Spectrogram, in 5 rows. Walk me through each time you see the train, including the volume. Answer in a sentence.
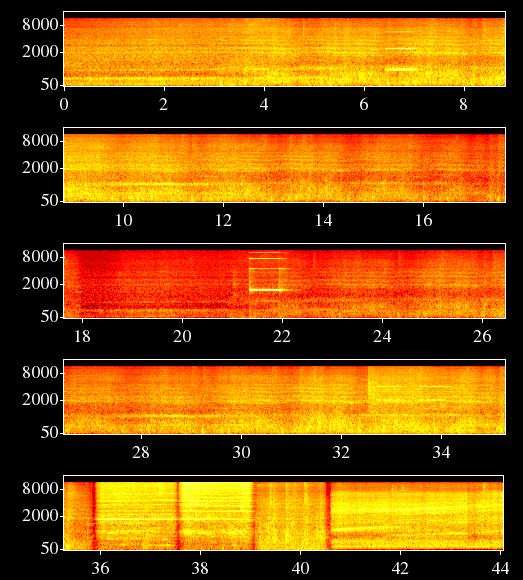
You can hear the train from 0.0 to 44.0 s, getting quieter then louder.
